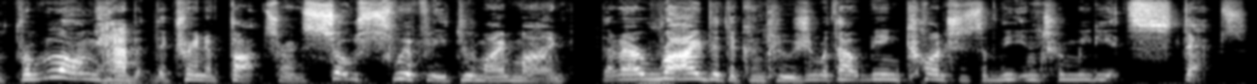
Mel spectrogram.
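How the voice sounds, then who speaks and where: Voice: mid-range voice, lively intonation, moderate pace, few pauses, sharp tone, voice pushed up. A narrator playing a conceited, analytical male detective in an audiobook, lecturing with self-assured disdain. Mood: confident, explaining. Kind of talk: audiobook character voice in classic detective story.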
